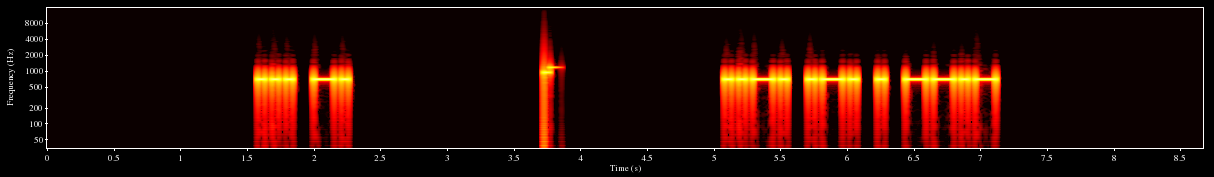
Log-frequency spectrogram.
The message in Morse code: SN FREQ

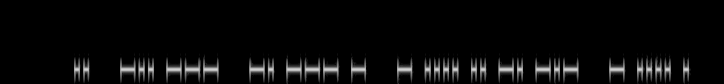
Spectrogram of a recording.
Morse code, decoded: I DO NOT THINK THE

